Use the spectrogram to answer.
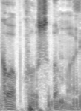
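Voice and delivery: low breathy voice right on the mic; deep close-mic voice. Pretend.

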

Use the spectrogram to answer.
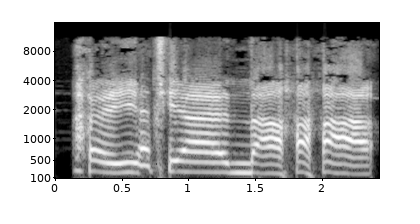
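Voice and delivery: high, slow crying wail; wailing lament. Acted. Neighbor's wife wailing over her lost sow, high drawn-out sob. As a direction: drag the words out in a sobbing howl. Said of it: "媳妇是连哭带嚎".

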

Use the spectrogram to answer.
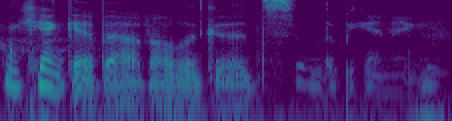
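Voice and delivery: soft unvoiced whisper. Real, not acted. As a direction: whisper it like a secret. Teasing withheld vape ASMR.

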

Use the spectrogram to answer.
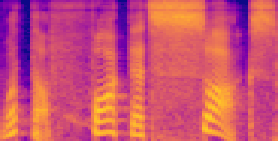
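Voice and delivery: high-pitched, indignant disbelief; retold dismay. Comic recalling news of a star's guest spot, indignant. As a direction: protest it, jumping up in pitch.

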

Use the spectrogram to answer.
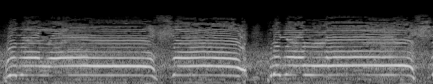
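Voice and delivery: long drawn-out goal scream; explosive goal commentary. Real, not acted. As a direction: stretch every golaço at full voice. Goal call on radio.

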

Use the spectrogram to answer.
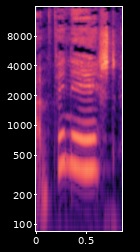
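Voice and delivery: put-on a two-year-old telling mum he's done, high and proud; proud toddler. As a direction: announce it like a proud little boy. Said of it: "he's like".

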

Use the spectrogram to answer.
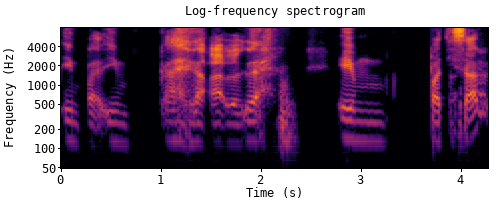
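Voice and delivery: very slow, stretched out, unsure, rising; groping for the word. Real, not acted. Searching for a word in front of a friend, slow and unsure. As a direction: drag out empatizar as if unsure how it goes. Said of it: "¿cómo es esa hueva?".

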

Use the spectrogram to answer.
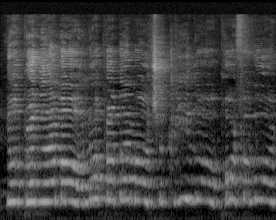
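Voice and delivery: very high, frantic begging; panicked pleading, retold. Campers begging screaming attackers, high retold pleading. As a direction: plead in a squealing mock panic.

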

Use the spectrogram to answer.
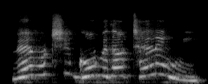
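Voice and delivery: high-pitched bewildered question; wondering aloud. A narrator's reading. Julia finding April gone, bewildered wondering. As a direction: puzzle aloud in rising disbelief. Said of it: "wondered Julia".

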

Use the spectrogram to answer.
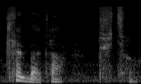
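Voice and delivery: breathy whispered swear; whispered curse. Real, not acted. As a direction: mutter it with no voice. Cursing under breath. (juron chuchoté)

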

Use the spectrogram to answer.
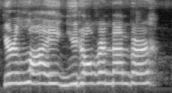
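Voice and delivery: put-on high, loud accusing children's voice; children crying out. A narrator's reading. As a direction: shout it like a pack of jeering kids. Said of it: "cried the other children".

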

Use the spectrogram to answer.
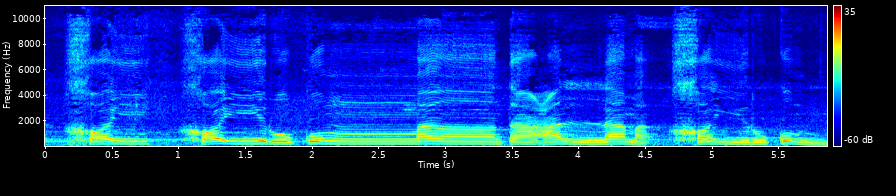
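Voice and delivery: slow chanted khairukum man ta'allama, scraped kh; correct kho recitation. Shown as a demonstration. Teacher modelling kho, slow raspy khairukum man ta'allama. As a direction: stretch khairukum man ta'allama with raspy kh and long nasal hum. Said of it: "tadi yang kho juga".

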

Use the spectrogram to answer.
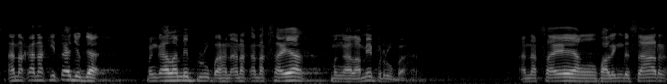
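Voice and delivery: loud, driving preacher's proclamation; preaching at full force. Acted. Pastor to the congregation, preaching at full force. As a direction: press each phrase home to the congregation.

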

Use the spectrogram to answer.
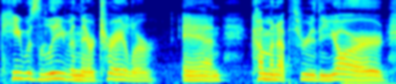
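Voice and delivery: normal talking voice

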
